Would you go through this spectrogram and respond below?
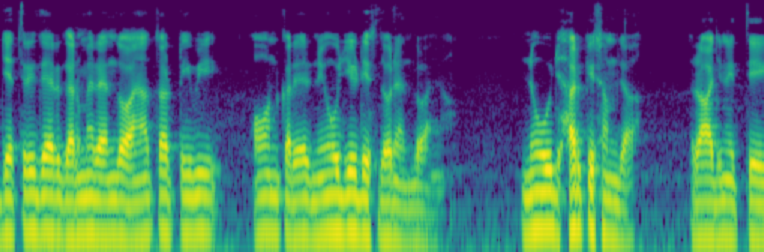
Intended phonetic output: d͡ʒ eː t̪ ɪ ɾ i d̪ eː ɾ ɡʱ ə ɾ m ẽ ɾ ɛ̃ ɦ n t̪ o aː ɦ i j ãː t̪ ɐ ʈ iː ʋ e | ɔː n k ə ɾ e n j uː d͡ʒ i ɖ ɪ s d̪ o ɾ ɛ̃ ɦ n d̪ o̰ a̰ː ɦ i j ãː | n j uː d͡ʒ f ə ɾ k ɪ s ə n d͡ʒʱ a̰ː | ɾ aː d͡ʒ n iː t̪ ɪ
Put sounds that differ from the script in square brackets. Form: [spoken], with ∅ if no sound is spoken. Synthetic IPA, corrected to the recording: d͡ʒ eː t̪ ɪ ɾ i d̪ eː ɾ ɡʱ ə ɾ m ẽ ɾ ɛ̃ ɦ n [d̪] o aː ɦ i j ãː t̪ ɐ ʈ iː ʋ [i] | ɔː n k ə ɾ e n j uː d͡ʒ i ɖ ɪ s d̪ o ɾ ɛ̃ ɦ n d̪ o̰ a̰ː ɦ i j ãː | n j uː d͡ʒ [h] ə ɾ k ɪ s ə [m] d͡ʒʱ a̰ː | ɾ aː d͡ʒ n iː t̪ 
